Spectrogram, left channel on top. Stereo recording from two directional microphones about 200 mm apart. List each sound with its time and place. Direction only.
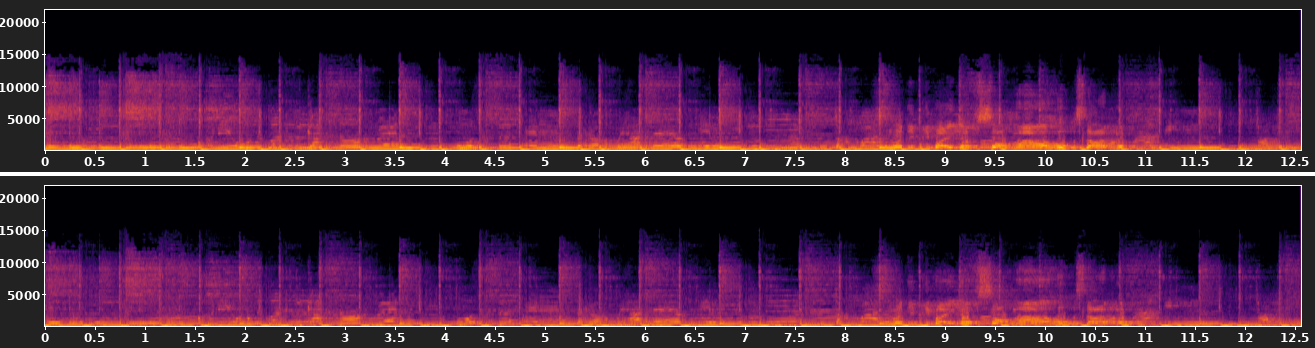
0.0 s music: 30° left (ahead or behind)
5.1 s music: 30° left (ahead or behind)
8.3 s music: 30° left (ahead or behind)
